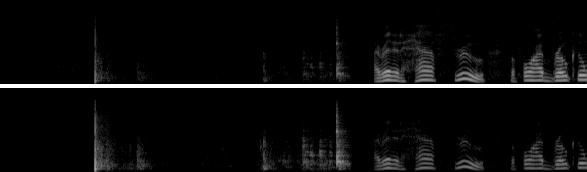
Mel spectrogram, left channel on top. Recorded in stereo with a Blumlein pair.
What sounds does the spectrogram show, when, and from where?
0.9 s a rattle: 60° right
3.7 s a man speaking: 25° left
